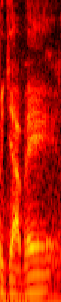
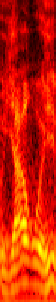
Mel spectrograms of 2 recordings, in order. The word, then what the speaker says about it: Yahweh: Pero fíjense, nadie sabe, más bien debería de pronunciar algo parecido a Yahvé o Yahweh, pero exactamente nadie sabe cómo es el nombre de Dios, nadie, ¿no?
